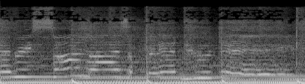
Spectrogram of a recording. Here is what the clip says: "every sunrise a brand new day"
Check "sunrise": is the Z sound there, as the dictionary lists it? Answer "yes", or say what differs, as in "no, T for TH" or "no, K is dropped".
yes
